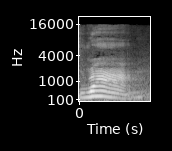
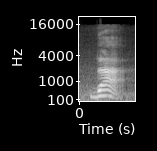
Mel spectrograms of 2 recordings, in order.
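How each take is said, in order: First: The consonant sounds like an English R. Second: The consonant sounds like an English L. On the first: "some people say it's ra" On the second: "but I pronounce it da. So it sounds like L A"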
